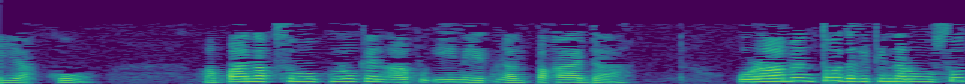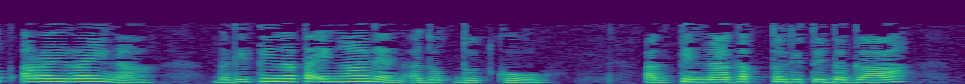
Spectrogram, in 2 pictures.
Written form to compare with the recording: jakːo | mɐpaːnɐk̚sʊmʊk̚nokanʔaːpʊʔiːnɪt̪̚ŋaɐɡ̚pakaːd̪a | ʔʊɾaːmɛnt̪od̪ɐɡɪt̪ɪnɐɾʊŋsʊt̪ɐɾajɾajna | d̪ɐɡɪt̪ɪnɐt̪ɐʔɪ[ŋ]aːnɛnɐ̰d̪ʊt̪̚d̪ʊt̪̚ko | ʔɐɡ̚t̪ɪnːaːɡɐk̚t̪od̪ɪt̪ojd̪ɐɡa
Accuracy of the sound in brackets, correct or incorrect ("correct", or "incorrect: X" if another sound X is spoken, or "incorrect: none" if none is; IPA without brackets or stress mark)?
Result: correct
